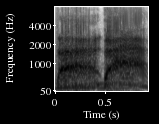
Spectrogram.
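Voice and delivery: loud yell. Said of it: "And you just have to yell".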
